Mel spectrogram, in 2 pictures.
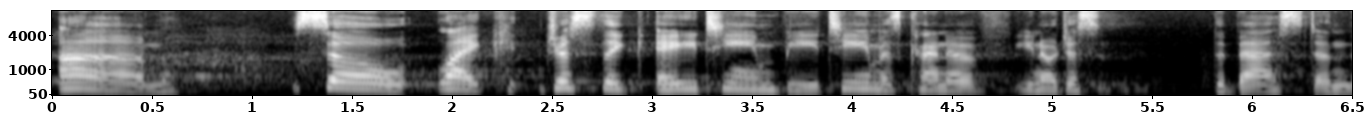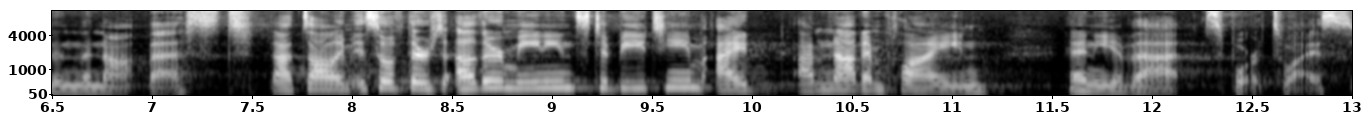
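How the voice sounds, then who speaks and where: Using an American accent, a woman with a fairly high voice and ordinary pitch variation speaks at a fairly slow pace. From Oregon, Salem area. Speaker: pastor. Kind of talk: sermon. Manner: casual, hesitant with fillers.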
